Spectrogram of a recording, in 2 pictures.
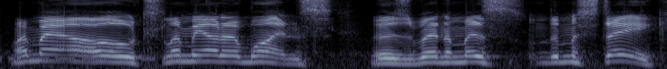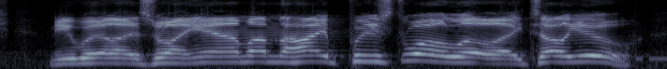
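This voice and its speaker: A man voicing an indignant jailed male high priest who protests his innocence, in a game read-through. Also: moderate pace, sharp tone, clear, resonant tone. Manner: protesting, self-important.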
